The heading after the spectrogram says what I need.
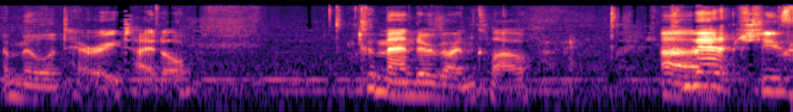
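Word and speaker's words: Van Klauw: You would know her name is Adoa Van Clau.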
